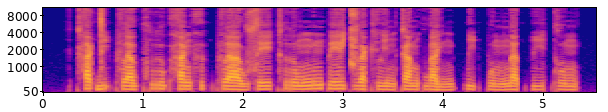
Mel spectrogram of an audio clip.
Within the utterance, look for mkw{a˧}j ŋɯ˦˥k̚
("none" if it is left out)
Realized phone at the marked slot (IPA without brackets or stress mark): a˨˩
